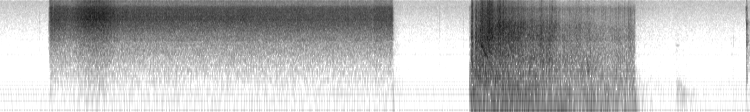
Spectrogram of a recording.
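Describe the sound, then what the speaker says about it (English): TNT charge detonating a buried mine at a heavily mined World War II air base in China, heard as two long bursts of harsh roaring noise separated by a silent gap, the second louder and heavier with deep rumble. "A TNT charge is set to explode a mine."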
